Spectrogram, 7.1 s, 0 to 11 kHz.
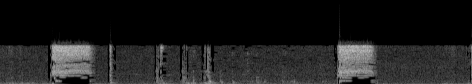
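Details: Barn owl pair on 5 April 2023, male bringing prey to the female around first light. Two short, breathy hissing screeches about four seconds apart, with faint scratching and tapping sounds between them.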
